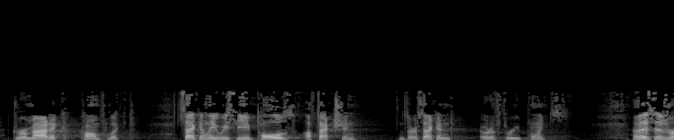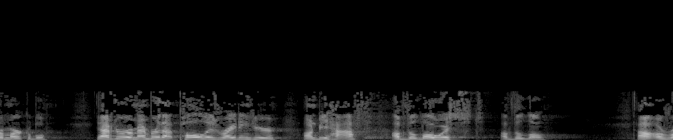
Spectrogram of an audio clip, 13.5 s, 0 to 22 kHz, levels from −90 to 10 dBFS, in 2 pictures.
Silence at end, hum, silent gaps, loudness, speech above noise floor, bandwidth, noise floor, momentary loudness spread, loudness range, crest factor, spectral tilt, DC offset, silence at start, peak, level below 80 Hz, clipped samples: 0 s; none; none; -29 LUFS; 47 dB; 8 kHz; -77 dBFS; 17 LU; 7 LU; 24 dB; -1.5 dB/octave; under 0.1%; 0.15 s; -8 dBFS; -80 dBFS; under 0.1%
